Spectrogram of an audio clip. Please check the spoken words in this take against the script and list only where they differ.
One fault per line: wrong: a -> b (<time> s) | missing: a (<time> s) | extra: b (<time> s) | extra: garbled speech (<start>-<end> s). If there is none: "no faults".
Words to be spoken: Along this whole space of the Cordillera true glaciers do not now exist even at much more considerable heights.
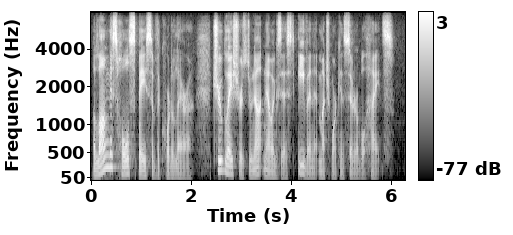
no faults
